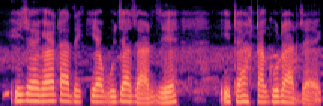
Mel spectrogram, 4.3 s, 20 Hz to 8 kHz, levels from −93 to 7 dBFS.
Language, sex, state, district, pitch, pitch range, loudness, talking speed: Bengali, female, Assam, Hailakandi, 160 Hz, 155-175 Hz, -16 LUFS, 140 wpm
